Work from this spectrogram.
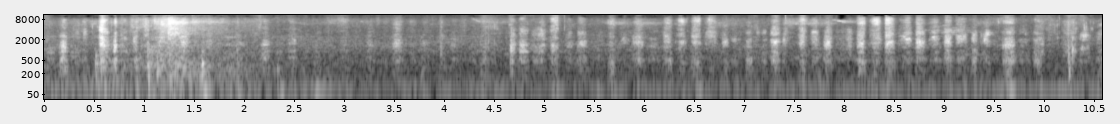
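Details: Pet Siberian Husky dog in Kerala, panting in quick, breathy bursts about three times a second for the whole stretch. A steady low hum runs underneath.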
